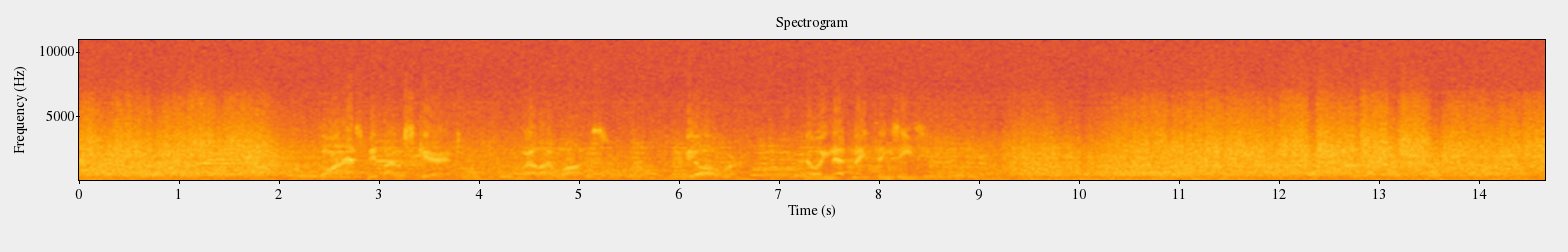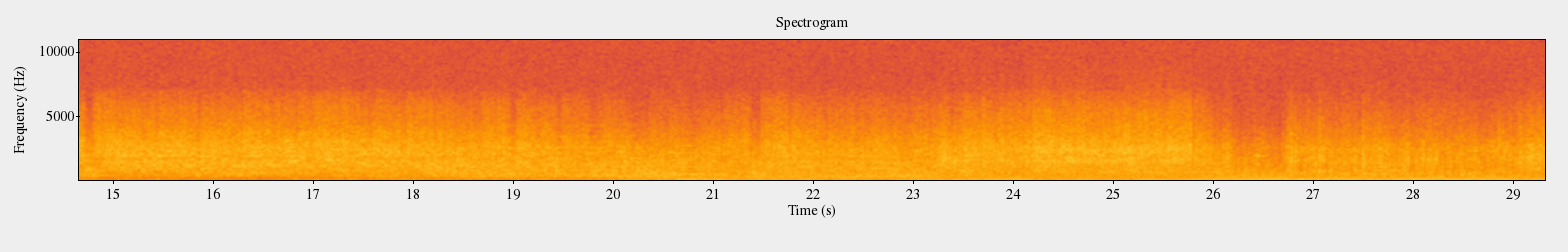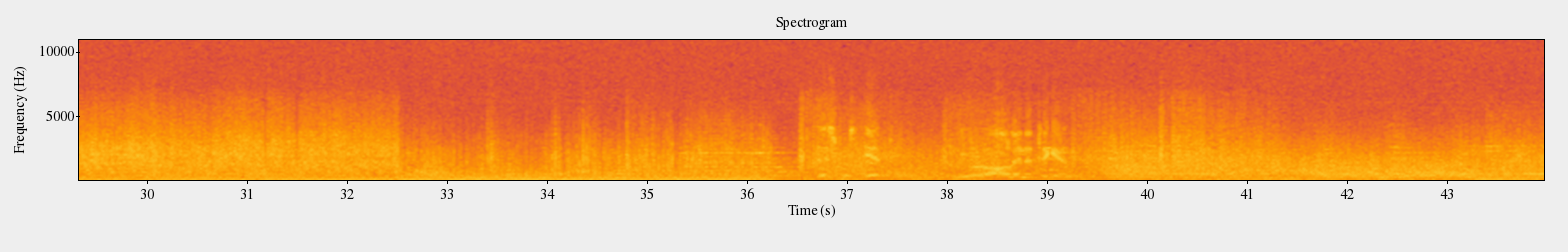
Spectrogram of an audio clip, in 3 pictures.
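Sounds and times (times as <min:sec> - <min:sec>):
gunfire: 0:00.0 - 0:05.3, 0:07.3 - 0:43.9
explosions: 0:00.0 - 0:43.9
soundtrack music: 0:01.4 - 0:12.0.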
